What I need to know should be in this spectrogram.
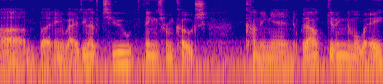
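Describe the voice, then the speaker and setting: A man speaks quietly and fairly slowly, his voice fairly low with a dark, mellow tone. Pitch varies in an ordinary way, and audible room echo is present. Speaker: vlogger. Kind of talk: casual haul video. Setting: apartment at night. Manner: quiet, subdued; rambling, halting.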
